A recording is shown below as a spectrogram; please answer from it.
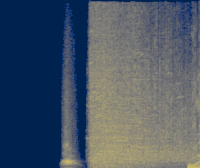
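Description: A glass-shatter sound effect: a short hit about half a second in, then a crash of breaking glass that fades away over about a second.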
